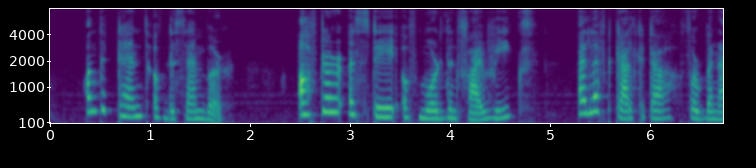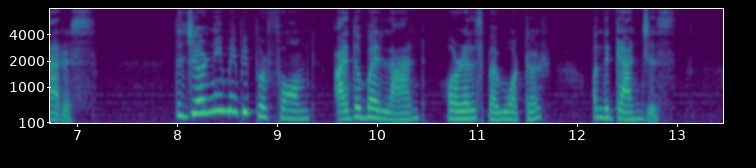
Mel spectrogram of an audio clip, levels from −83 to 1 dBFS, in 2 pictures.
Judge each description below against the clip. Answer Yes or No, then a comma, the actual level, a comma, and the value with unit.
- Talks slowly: No, average, 145 wpm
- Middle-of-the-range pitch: No, high, 215 Hz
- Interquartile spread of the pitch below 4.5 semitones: No, wide, 5.4 semitones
